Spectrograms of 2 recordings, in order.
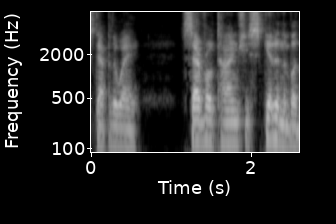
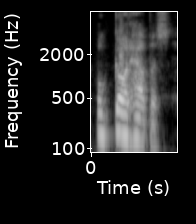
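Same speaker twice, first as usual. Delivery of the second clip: frightened plea; 6 semitones higher, 7 dB louder than usual. Acted. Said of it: "Ma reared back with fright".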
